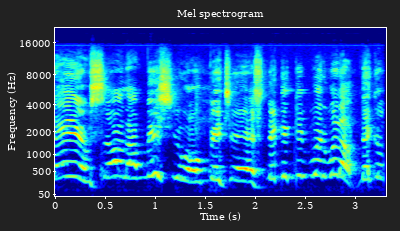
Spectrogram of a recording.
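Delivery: very high, delighted, happy voice. Retelling greeting a friend after a long time: retelling a happy greeting. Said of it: "I'm all happy to see my man".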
